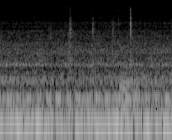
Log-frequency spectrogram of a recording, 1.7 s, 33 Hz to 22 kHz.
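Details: 2008 GMC Tahoe idling after no-crank, no-start, no-communication fault fixed by disconnecting a shorted ABS control module under driver side: steady low mid-pitch hum, even idle with no stumbles or knocks.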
